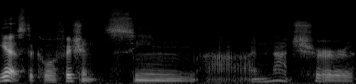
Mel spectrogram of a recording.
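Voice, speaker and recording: A man puts on a robotic character voice, speaking at a very slow pace with a fairly low pitch. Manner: hesitant, uncertain.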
